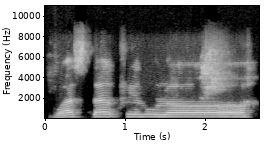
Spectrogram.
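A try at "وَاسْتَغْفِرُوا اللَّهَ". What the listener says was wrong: Wastaghfirullah. Bacaannya udah bagus ya, untuk lafaz Allah aja mungkin lebih tebal lagi.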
